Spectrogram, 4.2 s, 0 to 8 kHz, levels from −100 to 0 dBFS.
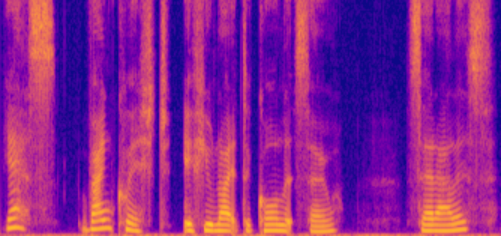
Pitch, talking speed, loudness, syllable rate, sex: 220 Hz, 160 wpm, -19 LUFS, 4.6 syllables/s, female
